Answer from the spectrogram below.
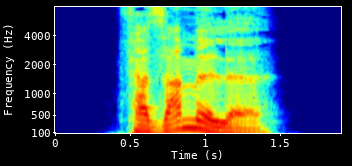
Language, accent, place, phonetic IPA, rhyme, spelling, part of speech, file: German, Germany, Berlin, [fɛɐ̯ˈzamələ], -amələ, versammele, verb, De-versammele.ogg
- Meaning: inflection of versammeln: 1. first-person singular present 2. first/third-person singular subjunctive I 3. singular imperative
